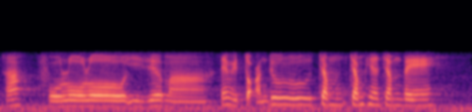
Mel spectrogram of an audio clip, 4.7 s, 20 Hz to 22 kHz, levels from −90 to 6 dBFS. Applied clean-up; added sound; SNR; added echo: none; Mechanisms; 19 dB; none.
